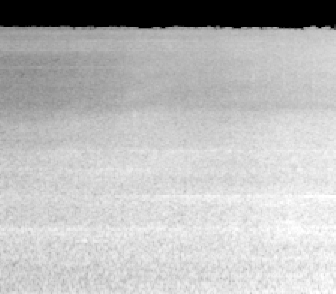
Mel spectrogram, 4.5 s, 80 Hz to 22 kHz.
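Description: Bombardier TRAXX Class 386 electric locomotive hauling a container train on approach: the rolling noise of wheels on rail grows steadily louder, with a faint steady whine above it.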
